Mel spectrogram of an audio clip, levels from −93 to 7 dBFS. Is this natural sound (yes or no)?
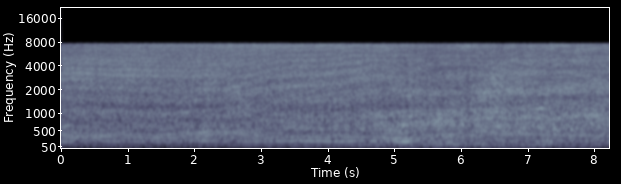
yes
